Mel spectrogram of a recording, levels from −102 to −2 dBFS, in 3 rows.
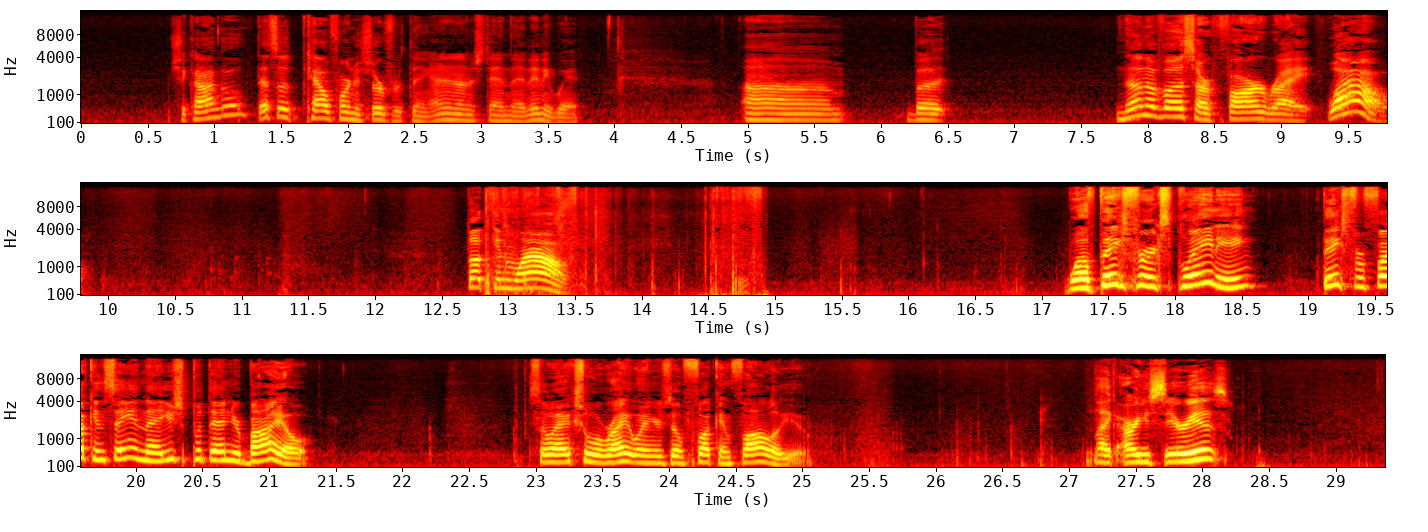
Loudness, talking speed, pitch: -24 LUFS, 100 wpm, 185 Hz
